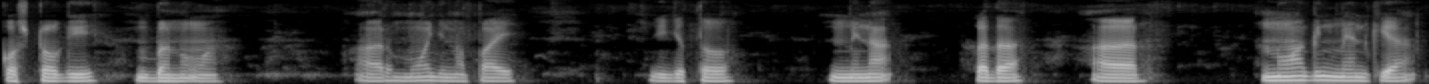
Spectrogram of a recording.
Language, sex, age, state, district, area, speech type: Santali, male, 18-30, Jharkhand, Pakur, rural, spontaneous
